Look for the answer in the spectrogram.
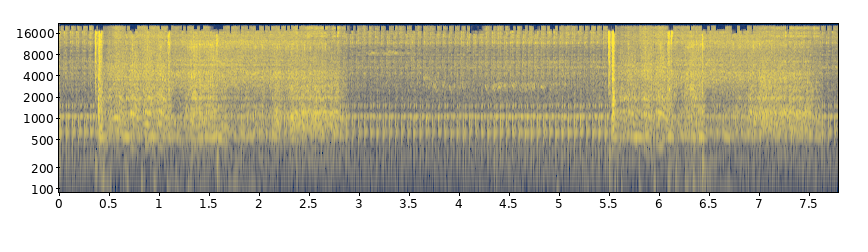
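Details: Abandoned Morris Minor being revived: starter cranks steadily with a few uneven catches as a cylinder fires and drops out, skipping on the starter motor but never running; no start yet, small amount of petrol to be introduced next.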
